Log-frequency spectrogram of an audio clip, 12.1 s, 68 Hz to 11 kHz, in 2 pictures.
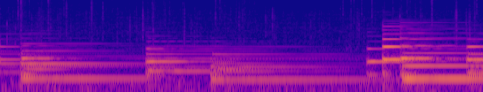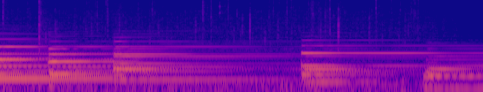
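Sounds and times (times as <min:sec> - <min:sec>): jazz piano chords: 0:00.0 - 0:12.0
log fire crackling: 0:00.0 - 0:12.0.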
